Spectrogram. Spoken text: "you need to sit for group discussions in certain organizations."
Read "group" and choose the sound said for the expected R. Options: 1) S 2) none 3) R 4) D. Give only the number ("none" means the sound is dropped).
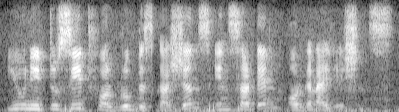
3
